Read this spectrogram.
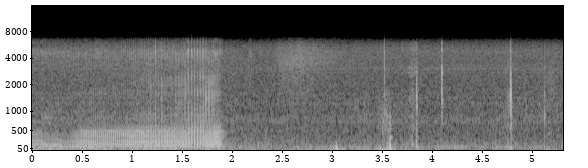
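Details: Boston Terrier dog napping: a long rattling, buzzing breath sound, then quieter breathing; snoring.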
